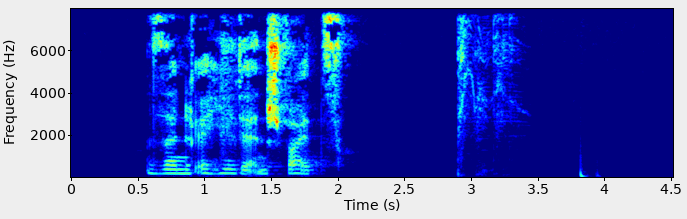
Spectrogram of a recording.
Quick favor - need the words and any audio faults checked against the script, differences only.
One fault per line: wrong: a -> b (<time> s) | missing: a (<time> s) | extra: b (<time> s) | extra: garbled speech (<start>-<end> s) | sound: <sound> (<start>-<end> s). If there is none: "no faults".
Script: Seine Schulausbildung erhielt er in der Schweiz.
missing: Schulausbildung (0.9 s)
missing: der (1.5 s)
sound: thud (2.9-3.5 s)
